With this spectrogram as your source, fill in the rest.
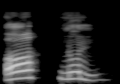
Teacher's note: yang keluar dari ujung lidah bertemu dengan gusi atas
